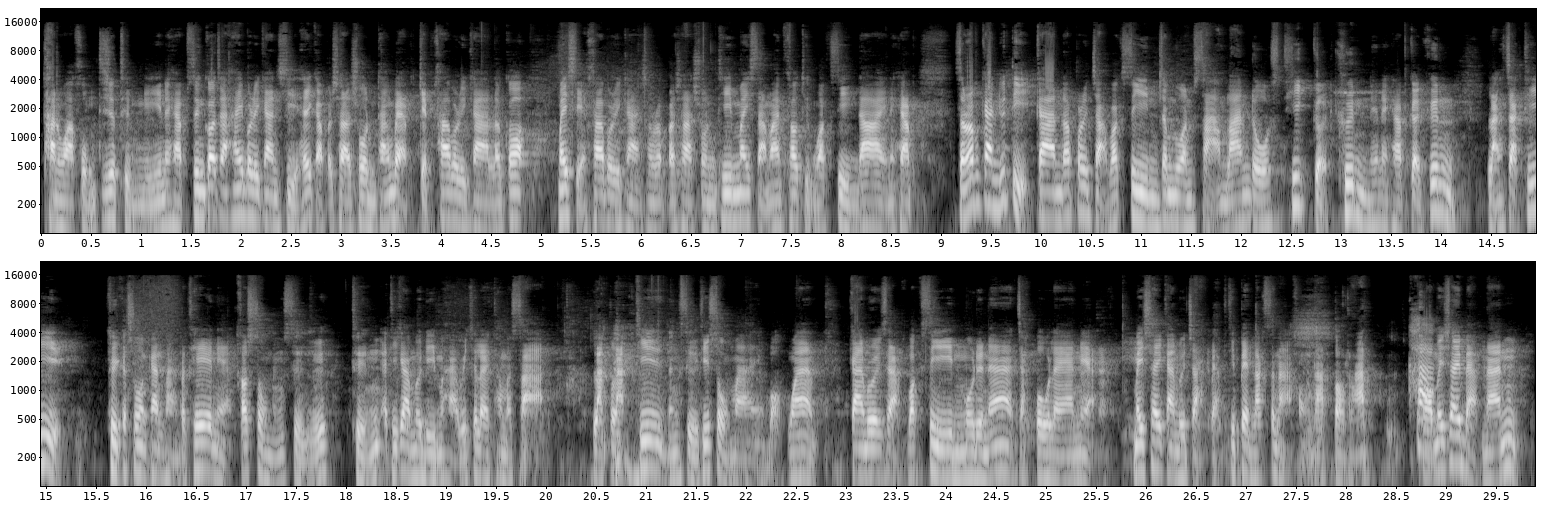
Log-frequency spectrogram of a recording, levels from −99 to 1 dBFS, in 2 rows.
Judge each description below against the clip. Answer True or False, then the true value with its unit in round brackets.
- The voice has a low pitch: True (125 Hz)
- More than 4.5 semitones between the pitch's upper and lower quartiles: False (3.6 semitones)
